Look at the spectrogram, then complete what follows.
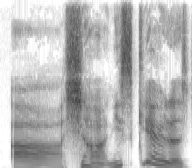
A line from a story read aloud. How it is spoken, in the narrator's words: Jacob sighed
